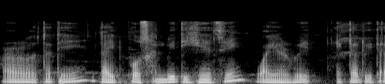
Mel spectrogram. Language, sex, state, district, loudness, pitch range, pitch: Nagamese, male, Nagaland, Dimapur, -17 LUFS, 105-130 Hz, 120 Hz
